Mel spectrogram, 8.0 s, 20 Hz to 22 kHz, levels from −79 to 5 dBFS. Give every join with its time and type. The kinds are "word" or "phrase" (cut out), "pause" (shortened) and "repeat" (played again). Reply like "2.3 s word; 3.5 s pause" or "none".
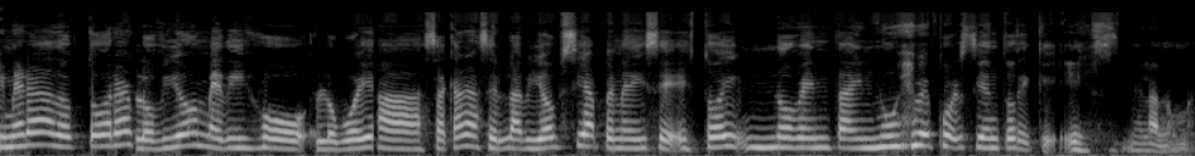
0.9 s word; 2.1 s word; 2.5 s word; 3.3 s word; 4.1 s word; 6.8 s word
